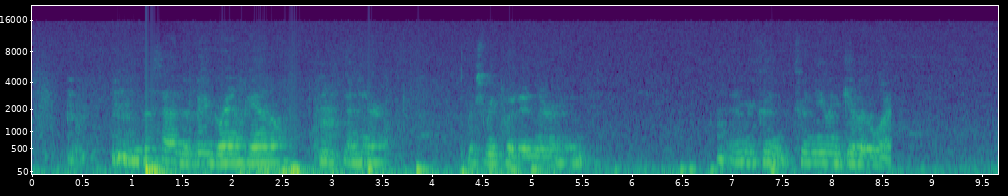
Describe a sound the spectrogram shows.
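An elderly woman talks with animation close by.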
